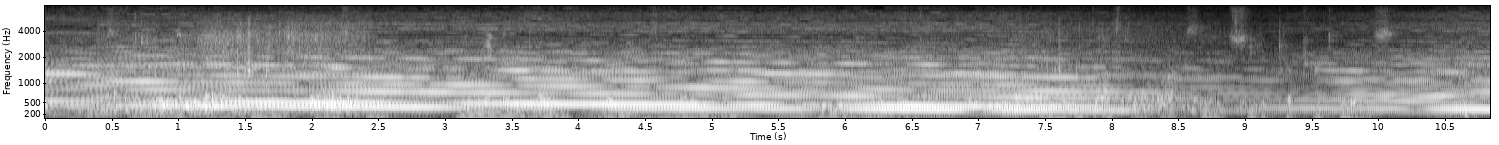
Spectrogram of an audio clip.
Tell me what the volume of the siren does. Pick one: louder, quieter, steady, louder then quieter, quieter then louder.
quieter.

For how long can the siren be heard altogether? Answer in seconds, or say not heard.
11 s.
